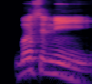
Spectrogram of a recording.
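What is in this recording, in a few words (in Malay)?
"berseni", Malay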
